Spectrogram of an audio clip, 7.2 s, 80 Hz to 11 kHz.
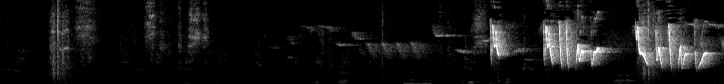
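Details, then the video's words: Cetti's warbler at RSPB Minsmere, seen from the bittern hide on 3 June 2011, bursting into song: sudden loud volleys of clipped, emphatic notes, repeated three times near the end after a quieter stretch with soft distant chirps. "Cetti's Walbler singing at RSPB Minsmere"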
